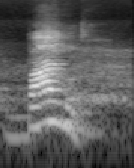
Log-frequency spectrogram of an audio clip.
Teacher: हम अनुस्वार का उच्चारण करते हैं तो हमें ना ध्वनि की आवाज सुनाई देती है। जैसे बंद, ना ध्वनि की आवाज सुनाई दे रही है, तो उच्चारण के आधार पर ये व्यंजन है।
